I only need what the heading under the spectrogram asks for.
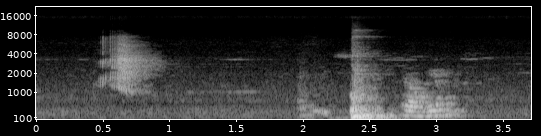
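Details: A tame male Alexandrine parakeet, learning to talk, gives a brief high, harsh squawk, then a burst of throaty, word-like syllables imitating human speech, in a quiet room.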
